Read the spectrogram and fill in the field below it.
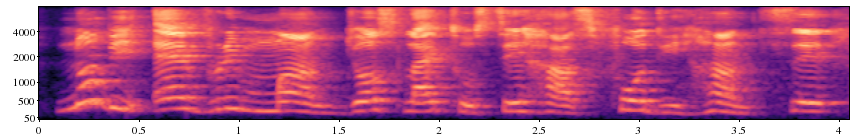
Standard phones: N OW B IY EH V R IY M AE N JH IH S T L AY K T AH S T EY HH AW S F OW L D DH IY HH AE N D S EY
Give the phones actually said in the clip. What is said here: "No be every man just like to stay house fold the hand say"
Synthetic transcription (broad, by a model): N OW B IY EH V R IY M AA N JH IH S T L AY K T AH S T EY HH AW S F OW D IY HH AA N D S EY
